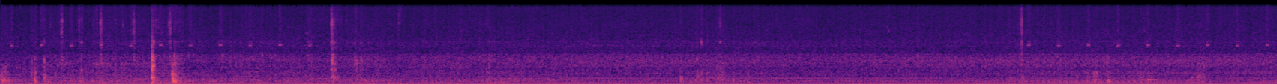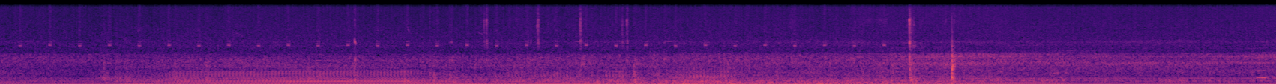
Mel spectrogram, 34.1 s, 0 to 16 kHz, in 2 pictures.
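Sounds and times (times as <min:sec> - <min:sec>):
turn signal ticking: 0:00.0 - 0:05.4, 0:13.5 - 0:30.0
car engine and road noise: 0:00.0 - 0:34.0.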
